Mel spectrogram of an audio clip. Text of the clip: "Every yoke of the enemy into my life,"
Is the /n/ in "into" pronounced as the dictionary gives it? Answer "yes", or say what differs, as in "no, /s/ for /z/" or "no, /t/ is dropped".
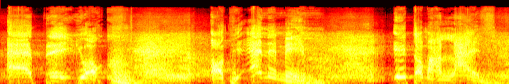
no, /n/ is dropped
